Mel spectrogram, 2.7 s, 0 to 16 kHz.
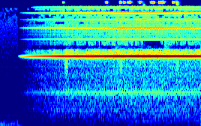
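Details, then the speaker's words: Snorkel TB-series telescopic boom lift (TB37–TB85J) engine protection alarm: steady high-pitched non-pulsing tone signalling automatic engine shutoff, high engine temperature, low oil pressure or alternator not charging; shut off engine and correct the problem. "sound indicates an automatic engine shutoff condition, high engine temperature, low oil pressure, or that the alternator is not charging the battery."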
